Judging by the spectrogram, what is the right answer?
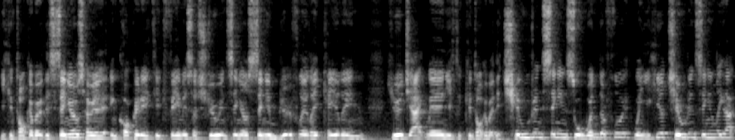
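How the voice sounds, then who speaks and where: With a Scottish accent, a man speaks fairly quickly at a high pitch, with fairly even intonation and hardly any pauses. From Scotland. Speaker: YouTube reactor. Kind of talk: video reaction commentary. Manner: casual, filler-heavy.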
